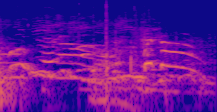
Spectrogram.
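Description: Young children's high-pitched voices chattering and calling out, with no clear words.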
